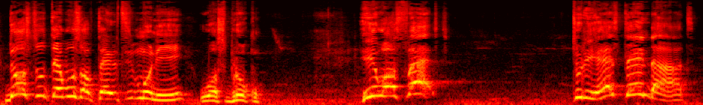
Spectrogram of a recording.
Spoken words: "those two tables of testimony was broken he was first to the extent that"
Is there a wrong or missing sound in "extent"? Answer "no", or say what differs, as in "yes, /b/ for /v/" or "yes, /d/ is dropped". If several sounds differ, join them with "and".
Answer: yes, /k/ is dropped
